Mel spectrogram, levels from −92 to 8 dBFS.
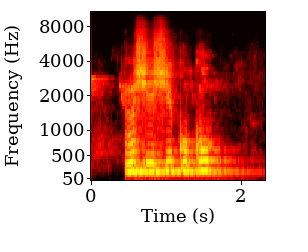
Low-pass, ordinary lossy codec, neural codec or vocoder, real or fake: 9.9 kHz; Opus, 24 kbps; none; real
